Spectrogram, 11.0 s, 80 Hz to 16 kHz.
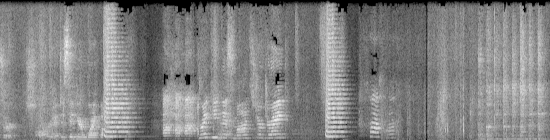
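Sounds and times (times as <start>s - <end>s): air horn blast: 2.0s - 3.0s, 6.4s - 7.2s.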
